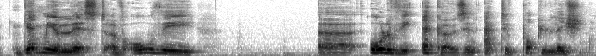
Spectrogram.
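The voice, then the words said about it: Imitated refined English accent. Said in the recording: “He goes with his refined English accent”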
